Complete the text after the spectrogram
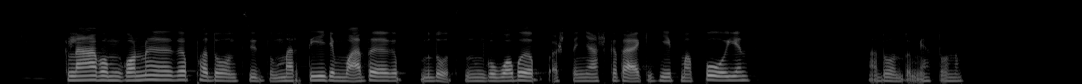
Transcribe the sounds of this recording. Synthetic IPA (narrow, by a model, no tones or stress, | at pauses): klabɨmɡonɨɡɨphad̪unt͡sid̪unmaɾt̪idʲɨmwad̪ɨɡɨp̚ad̪unt͡smɡuwobɨpḛʂt̪aɲaʂkad̪akʲɨɦiʔpmapujɨn | ha̰d̪und̪ṵmja̰ht̪unɨp̚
